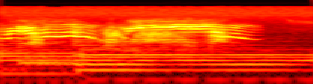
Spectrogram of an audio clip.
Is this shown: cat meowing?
yes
